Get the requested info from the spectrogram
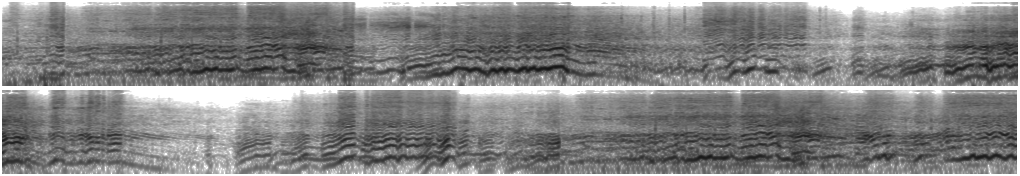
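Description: Two small two-stroke motocross bikes revving hard through the corners, their engine pitch rising and falling with the throttle and shifts. The engines swell as the bikes pass close, fade briefly about midway, then build again near the end.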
